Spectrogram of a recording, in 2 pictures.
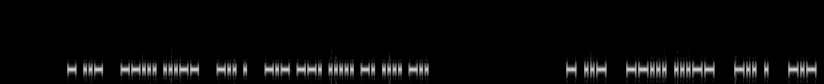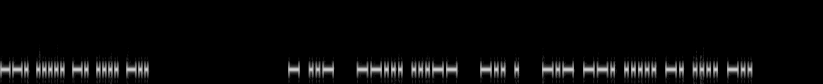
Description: Morse code, heard as a keyed tone, about 39 wpm, 700 Hz. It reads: TU 73 DE KG5NHD TU 73 DE KG5NHD TU 73 DE KG5NHD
